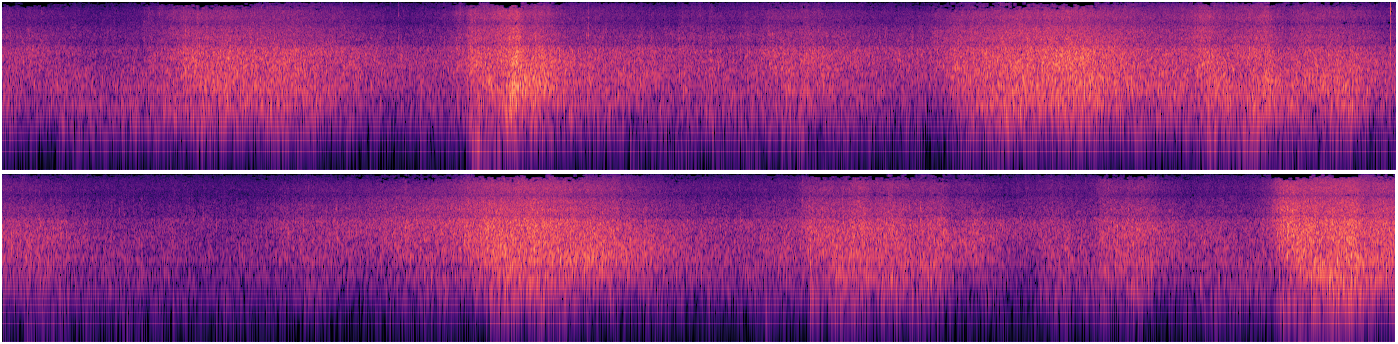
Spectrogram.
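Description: Foaming surf hisses as it runs up the shore.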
